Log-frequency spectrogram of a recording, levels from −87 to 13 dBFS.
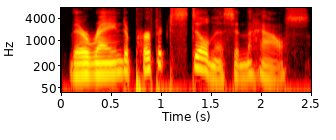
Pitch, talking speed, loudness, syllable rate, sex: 120 Hz, 190 wpm, -19 LUFS, 5.5 syllables/s, male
